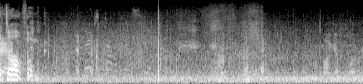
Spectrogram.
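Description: Water laps and splashes gently.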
